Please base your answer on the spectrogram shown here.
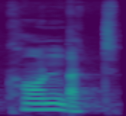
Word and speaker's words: conduct: conduct certificate contact okay that is conduct because the stress falls on the first syllable conduct e e the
